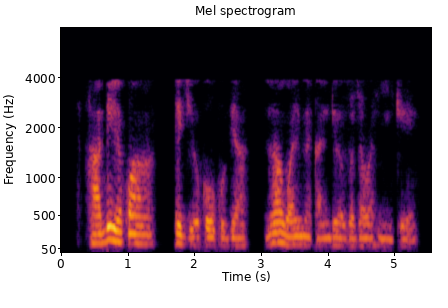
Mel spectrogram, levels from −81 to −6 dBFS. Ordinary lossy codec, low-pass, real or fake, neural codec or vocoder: AAC, 16 kbps; 7.2 kHz; fake; codec, 16 kHz, 2 kbps, FreqCodec, smaller model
